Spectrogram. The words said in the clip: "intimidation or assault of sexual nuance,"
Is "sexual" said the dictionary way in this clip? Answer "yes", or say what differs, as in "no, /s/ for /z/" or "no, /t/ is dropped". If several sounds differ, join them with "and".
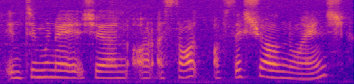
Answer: yes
